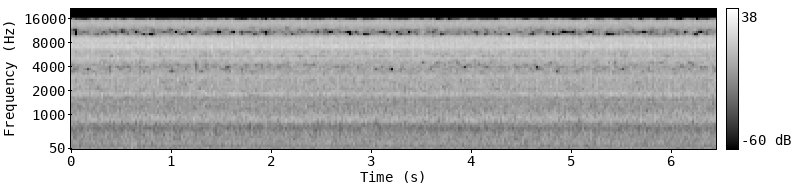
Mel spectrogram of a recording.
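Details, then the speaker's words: Toyota Kijang with Aisan carburettor after disassembly and tuning, throttle cable refitted, final idle: even, steady low rumble with no misses; mixture judged very slightly rich, kept that way for power at the customer's request. "menurut saya ini masih agak kaya dikit kurang miskin tapi sedikit sekali tapi kalau enaknya enak ini jangan terlalu miskin"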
